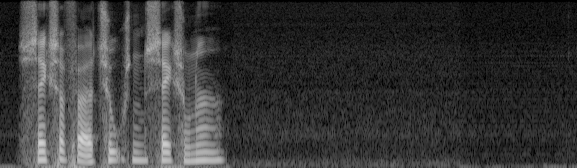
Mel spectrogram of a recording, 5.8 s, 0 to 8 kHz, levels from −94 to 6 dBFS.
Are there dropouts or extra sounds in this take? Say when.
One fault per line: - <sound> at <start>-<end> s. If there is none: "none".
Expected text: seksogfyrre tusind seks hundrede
none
